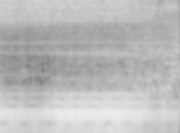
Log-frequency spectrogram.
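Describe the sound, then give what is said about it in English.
A voice imitates a European bee floating around, humming a steady, droning buzz at one low pitch for about two seconds, swelling slightly in the middle before easing off. “Like European bees are just floating around like”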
